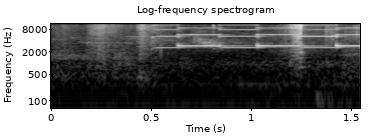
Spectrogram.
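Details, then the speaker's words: 1992 Genie boom lift that stalls in platform mode: switching from ground to platform control, a steady high-pitched beeper comes on continuously and water light goes out; wiring fault suspected, no feed on CR4 from platform. "the Beeper comes on and this light goes out interesting so there's definitely an issue here"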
